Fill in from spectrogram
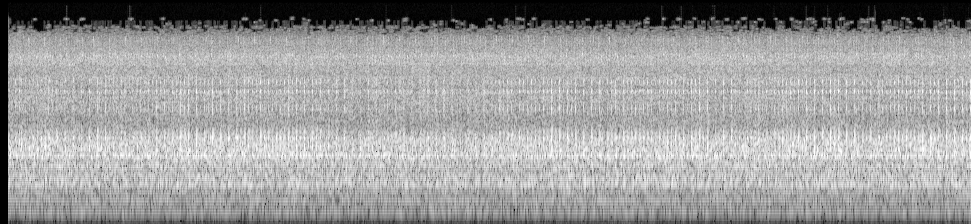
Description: This is a video of an odd sound coming from my X-Charger unit.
